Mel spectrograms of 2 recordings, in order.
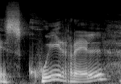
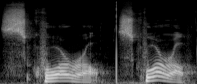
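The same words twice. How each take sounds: First: Squirrel read as Spanish, es-kwee-REL; spelling pronunciation. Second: Squirrel said SKWUR-ul, no leading e; English pronunciation. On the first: Teacher shows how squirrel is written, spelling pronunciation. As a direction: slowly sound out squirrel letter by letter with trilled Spanish r. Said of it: "Escrito squirrel". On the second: Teacher reveals how squirrel really sounds, English pronunciation. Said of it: "pero se pronuncia". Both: Shown as a demonstration.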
